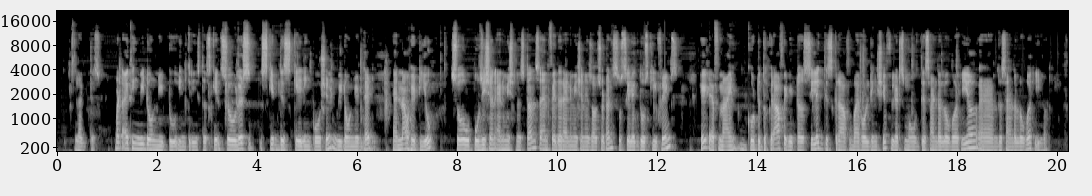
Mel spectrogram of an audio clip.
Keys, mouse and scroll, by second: 1.2 ctrl+z, 3.6 j, 4.4-6.5 drag, 6.5 u, 8.0 click, 10.9-12.6 drag, 12.6 F9, 13.9-20.0 drag.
